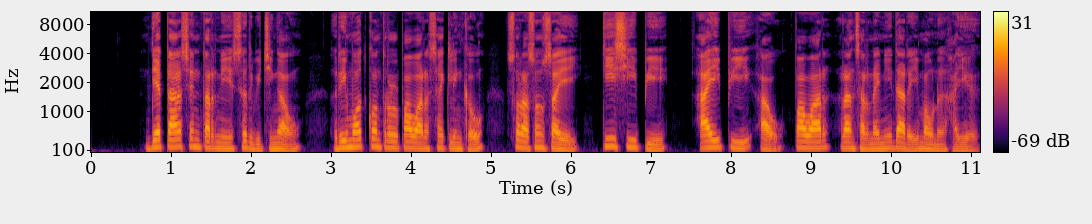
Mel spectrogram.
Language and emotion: Bodo, neutral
